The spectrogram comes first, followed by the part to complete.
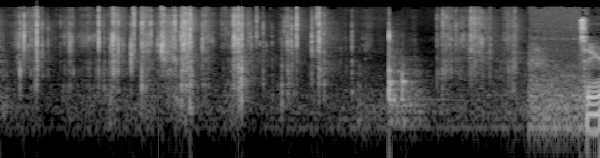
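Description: A paper butter wrapper crinkles and tears in irregular crackles as it is peeled off a stick of butter. Near the end comes a short, steady sizzle from butter melting in a hot cast iron skillet.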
